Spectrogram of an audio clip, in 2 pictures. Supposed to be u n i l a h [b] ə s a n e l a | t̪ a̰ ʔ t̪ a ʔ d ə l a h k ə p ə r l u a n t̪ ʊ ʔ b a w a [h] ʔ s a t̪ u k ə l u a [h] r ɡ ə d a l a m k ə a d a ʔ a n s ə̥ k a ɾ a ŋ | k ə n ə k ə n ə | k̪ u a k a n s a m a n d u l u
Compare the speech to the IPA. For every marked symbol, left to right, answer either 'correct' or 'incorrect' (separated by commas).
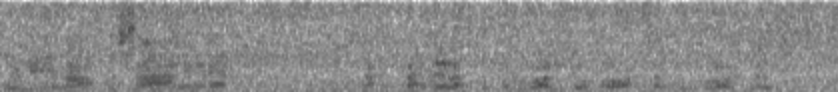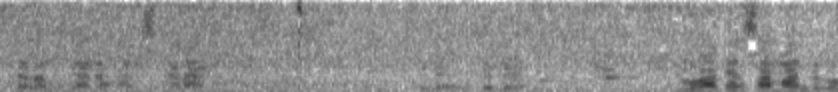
correct, incorrect, incorrect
